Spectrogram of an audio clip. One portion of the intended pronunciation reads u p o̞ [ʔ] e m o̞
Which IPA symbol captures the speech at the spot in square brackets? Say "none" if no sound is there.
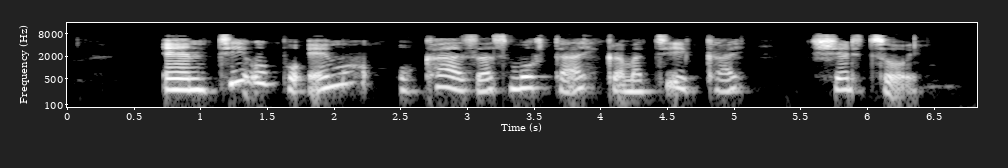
ʔ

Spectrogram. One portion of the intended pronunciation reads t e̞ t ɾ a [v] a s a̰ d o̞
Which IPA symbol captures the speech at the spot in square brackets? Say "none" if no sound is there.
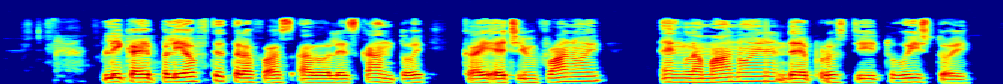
f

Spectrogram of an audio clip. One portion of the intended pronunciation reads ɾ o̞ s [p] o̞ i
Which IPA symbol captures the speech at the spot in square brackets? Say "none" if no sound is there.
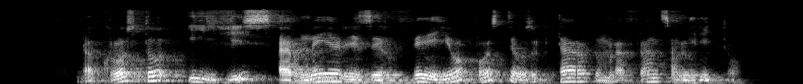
t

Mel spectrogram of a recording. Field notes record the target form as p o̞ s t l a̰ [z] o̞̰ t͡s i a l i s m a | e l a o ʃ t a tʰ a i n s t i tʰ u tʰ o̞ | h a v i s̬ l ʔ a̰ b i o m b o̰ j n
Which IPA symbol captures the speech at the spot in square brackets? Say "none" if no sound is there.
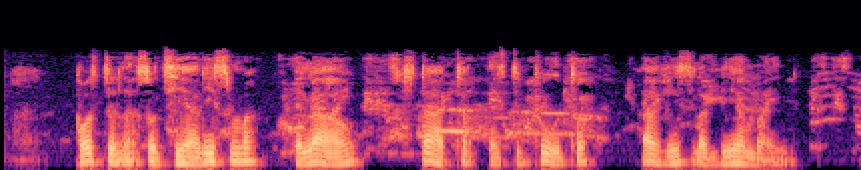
s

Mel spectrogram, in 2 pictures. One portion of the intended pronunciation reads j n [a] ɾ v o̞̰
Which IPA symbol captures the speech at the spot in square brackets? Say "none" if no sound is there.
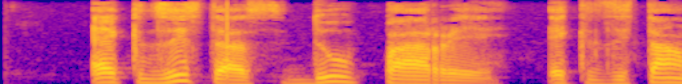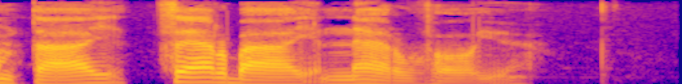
e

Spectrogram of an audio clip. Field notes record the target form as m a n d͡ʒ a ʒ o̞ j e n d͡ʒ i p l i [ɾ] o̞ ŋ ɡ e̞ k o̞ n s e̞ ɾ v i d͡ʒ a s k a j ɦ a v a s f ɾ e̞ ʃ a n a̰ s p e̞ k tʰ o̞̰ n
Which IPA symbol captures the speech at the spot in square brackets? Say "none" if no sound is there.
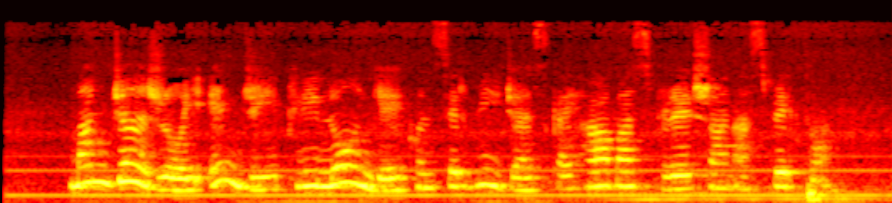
l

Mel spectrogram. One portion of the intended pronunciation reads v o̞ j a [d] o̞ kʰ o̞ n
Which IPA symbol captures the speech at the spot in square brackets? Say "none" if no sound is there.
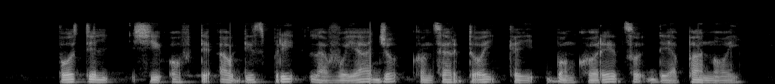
d͡ʒ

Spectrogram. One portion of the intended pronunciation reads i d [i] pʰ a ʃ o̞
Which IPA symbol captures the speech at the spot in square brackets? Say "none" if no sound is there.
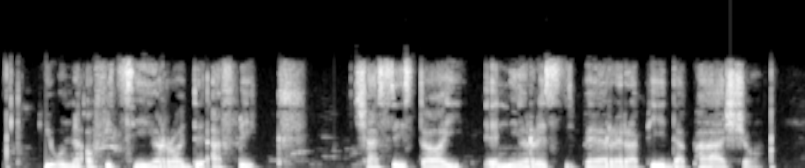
a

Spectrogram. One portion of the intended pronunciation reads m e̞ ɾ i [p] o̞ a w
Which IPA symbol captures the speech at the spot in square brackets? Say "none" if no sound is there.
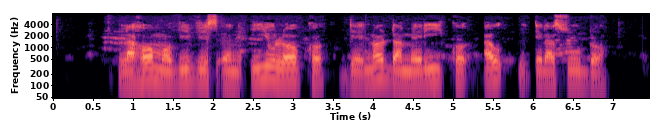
k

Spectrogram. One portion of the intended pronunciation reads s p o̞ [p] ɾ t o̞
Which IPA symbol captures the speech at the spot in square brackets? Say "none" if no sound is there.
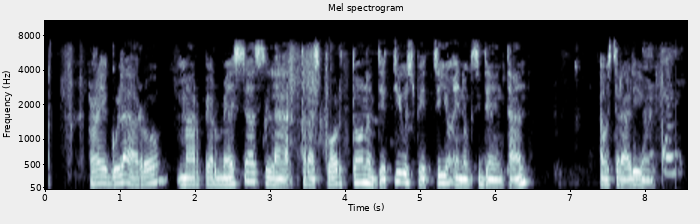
none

